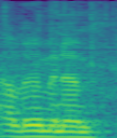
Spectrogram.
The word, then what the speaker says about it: aluminium: This plate here is aluminium, depends how you say it, what country. Aluminium, we say that in Australia, aluminum in the States, obviously.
